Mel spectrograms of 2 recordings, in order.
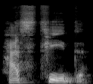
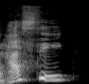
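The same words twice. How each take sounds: First: Said in the usual way. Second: "هستید" pitched high as a question; questioning tune. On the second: Shown as a demonstration. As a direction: ask "هستید" with a lifted voice. (لحن سوالی «هستید»)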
